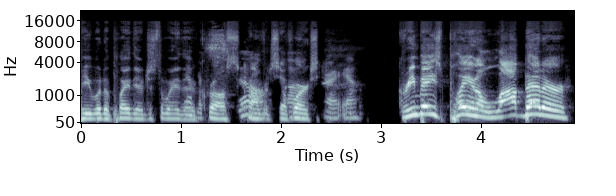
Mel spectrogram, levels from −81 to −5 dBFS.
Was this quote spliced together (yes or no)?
no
